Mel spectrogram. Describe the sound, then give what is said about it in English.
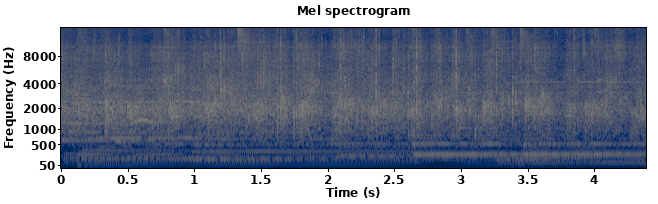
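A standing audience at Awakened Church gives God a clap in a dense, steady wash of clapping that lasts the whole time, with sustained low keyboard chords holding underneath. “Come on, give God a clap if any of that made sense to you.”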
